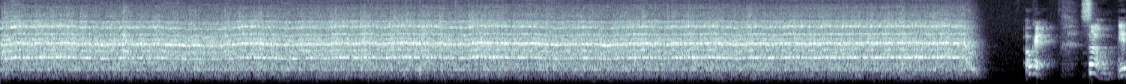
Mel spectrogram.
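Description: A Breville Barista Express grinds coffee beans with a loud, steady whirring drone that holds for about thirteen seconds, then cuts off abruptly, followed by brief clicks and handling noises.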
